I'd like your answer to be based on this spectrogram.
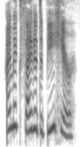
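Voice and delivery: put-on high, bright child chirp; chirpy little girl. A narrator's reading. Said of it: "she chirped".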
